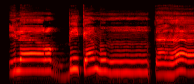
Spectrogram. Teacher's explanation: من ذكراها إلى ربك منتهاها দুটাই হা হা দুটাই একালিফ টান তবে এখানে আমরা ওয়াকফের কারণে 3 আলিফ টান দেব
